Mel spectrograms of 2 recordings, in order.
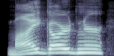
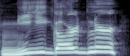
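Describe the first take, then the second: First: The first part sounds like the word my. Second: The first part sounds like the word me.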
